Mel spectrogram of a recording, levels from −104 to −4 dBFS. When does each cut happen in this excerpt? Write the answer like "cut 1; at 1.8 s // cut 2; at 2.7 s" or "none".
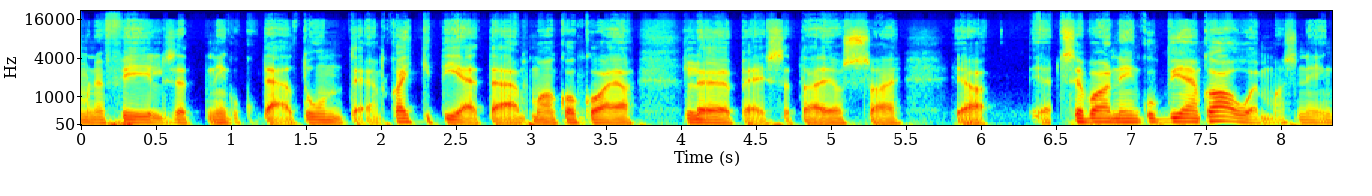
cut 1; at 1.2 s // cut 2; at 2.0 s // cut 3; at 2.9 s // cut 4; at 4.0 s // cut 5; at 6.4 s // cut 6; at 7.4 s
